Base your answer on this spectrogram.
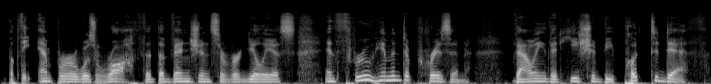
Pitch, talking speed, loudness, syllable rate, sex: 130 Hz, 195 wpm, -21 LUFS, 5.1 syllables/s, male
